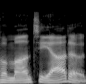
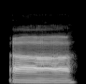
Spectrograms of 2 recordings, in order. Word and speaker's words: Amontillado: The double LY sound.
